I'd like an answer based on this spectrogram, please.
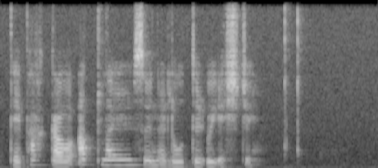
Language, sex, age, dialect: Faroese, female, 15-35, Suðurstreymoy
